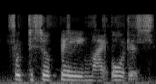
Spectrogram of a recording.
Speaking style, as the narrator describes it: he added, with a snarl

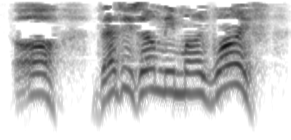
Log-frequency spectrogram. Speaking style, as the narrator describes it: cried the commissionaire

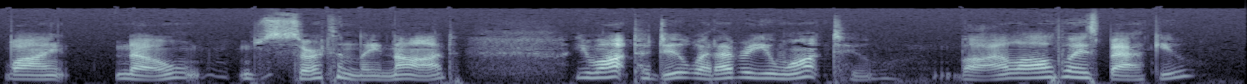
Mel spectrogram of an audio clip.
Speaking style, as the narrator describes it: said in an embarrassed tone

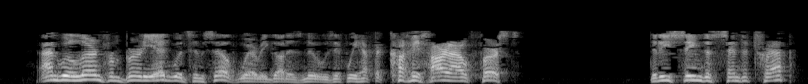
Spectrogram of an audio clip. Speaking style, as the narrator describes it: McMurdo laughed

